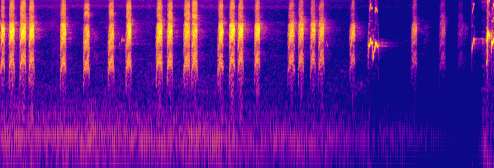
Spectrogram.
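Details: Lure recording of sooty-headed bulbul used to attract and train birds: rapid runs of crisp chip notes that thin out, then brief rising whistles and a burst of chips at the end.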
